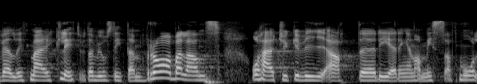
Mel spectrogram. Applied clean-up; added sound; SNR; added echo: none; none; none; none.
